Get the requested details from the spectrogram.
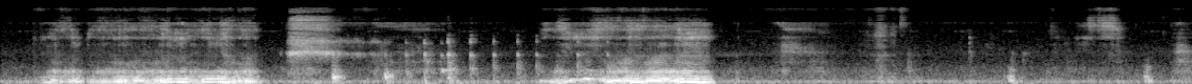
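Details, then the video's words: Sleeping Boston terrier snoring loudly: two long, rumbling, deep snores of about two seconds each, with a pulsing, vibrating texture, separated by a quieter pause with faint soft clicks. "the Boston terrier can really snore"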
